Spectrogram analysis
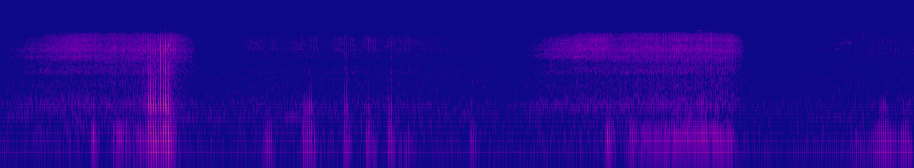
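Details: Cat snoring loudly: two long, rough, rattling breaths about five seconds apart, with a few soft snorts between them.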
